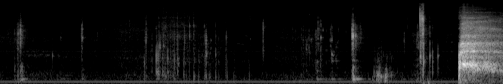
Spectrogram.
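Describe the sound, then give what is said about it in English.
Someone sips and swallows water from a glass, with soft wet mouth clicks and gulps over a low steady hum, ending in a sudden loud clunk. “I need a drink of water.”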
